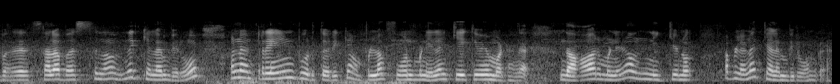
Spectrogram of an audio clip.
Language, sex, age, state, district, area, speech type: Tamil, female, 18-30, Tamil Nadu, Kanyakumari, rural, spontaneous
